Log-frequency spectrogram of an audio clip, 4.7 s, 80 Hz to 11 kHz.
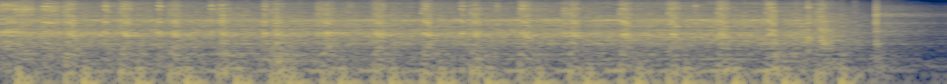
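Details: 2003 Polaris Predator 500 cranking during a compression test, which read a good 130 twice: fast rhythmic chuffing about four beats a second that stops abruptly. It idles fine but acts up in mid-range; owner suspects spark cutting out. Noisy cranking.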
